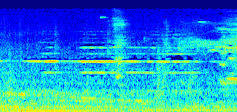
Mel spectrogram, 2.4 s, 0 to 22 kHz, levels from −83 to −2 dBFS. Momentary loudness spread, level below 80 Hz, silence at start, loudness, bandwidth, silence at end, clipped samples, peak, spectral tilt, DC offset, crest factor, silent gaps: 5 LU; -38 dBFS; 0 s; -28 LUFS; 16 kHz; 0 s; under 0.1%; -16 dBFS; -3.5 dB/octave; under 0.1%; 14 dB; none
